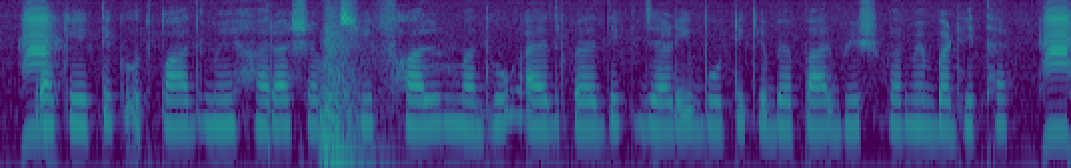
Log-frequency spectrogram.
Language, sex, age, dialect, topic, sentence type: Magahi, female, 18-24, Central/Standard, banking, statement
